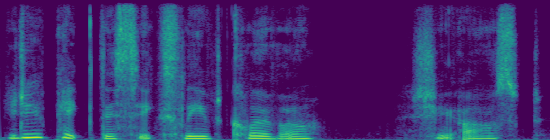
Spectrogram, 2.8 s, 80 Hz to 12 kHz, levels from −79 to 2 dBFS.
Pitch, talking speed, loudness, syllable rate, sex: 230 Hz, 195 wpm, -17 LUFS, 5.3 syllables/s, female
